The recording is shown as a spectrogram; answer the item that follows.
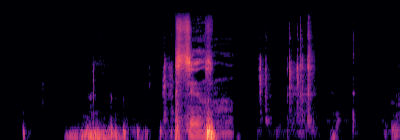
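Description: A short burst of voice about two seconds in, with faint murmuring before it, then a few light separate clicks like keys being pressed.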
